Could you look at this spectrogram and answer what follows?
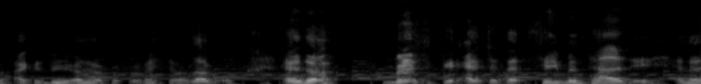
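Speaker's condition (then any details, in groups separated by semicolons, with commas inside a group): Cerebral palsy; from birth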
